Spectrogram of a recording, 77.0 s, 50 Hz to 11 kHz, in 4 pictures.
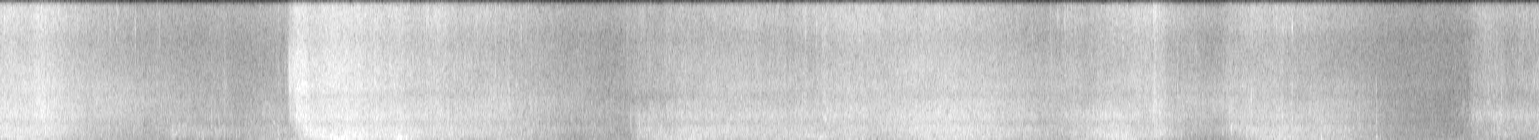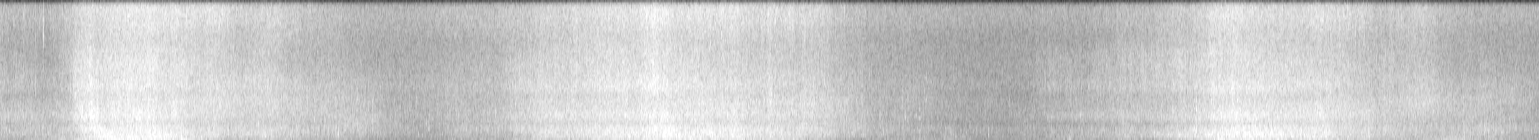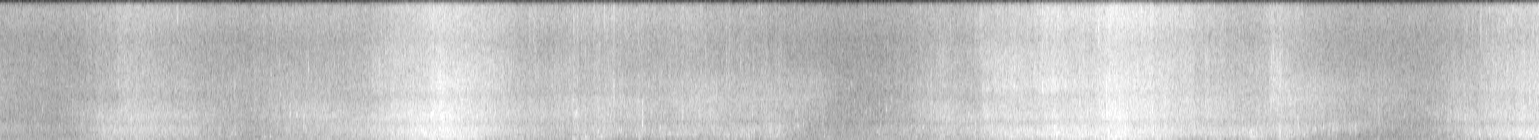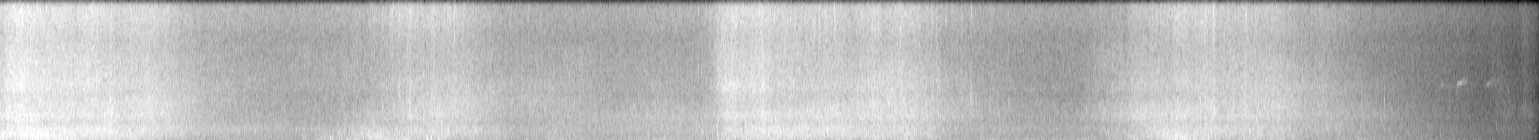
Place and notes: Jiayo, Koto island - In the beach
In the beach, Sound of the waves
Zoom H2n MS +XY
